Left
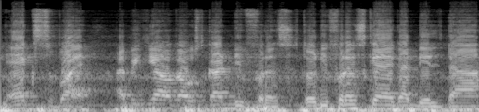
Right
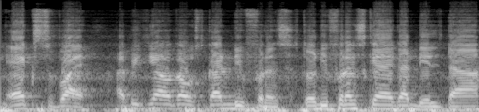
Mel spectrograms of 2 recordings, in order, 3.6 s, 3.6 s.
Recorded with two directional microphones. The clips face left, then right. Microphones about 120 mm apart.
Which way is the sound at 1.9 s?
90° right.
